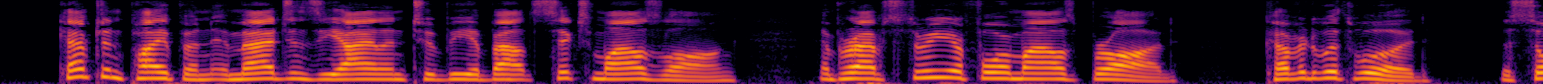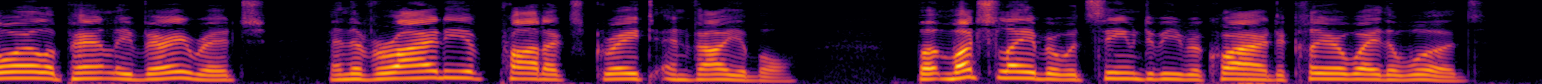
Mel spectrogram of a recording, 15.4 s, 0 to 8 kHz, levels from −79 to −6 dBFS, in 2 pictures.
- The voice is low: No, high, 190 Hz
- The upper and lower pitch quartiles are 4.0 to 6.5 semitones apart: No, average, 3.2 semitones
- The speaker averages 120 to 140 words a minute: No, average, 185 wpm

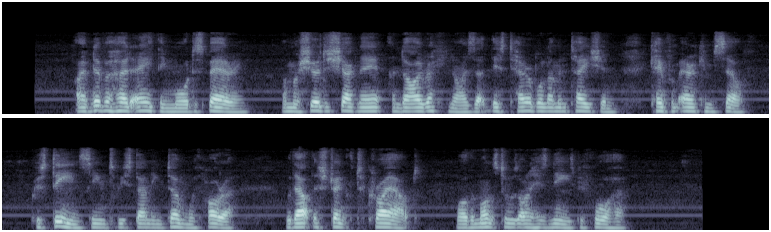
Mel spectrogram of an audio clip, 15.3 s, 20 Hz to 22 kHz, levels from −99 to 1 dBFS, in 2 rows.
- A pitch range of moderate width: No, narrow, 2.2 semitones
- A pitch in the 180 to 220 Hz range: No, low, 135 Hz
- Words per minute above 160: Yes, average, 175 wpm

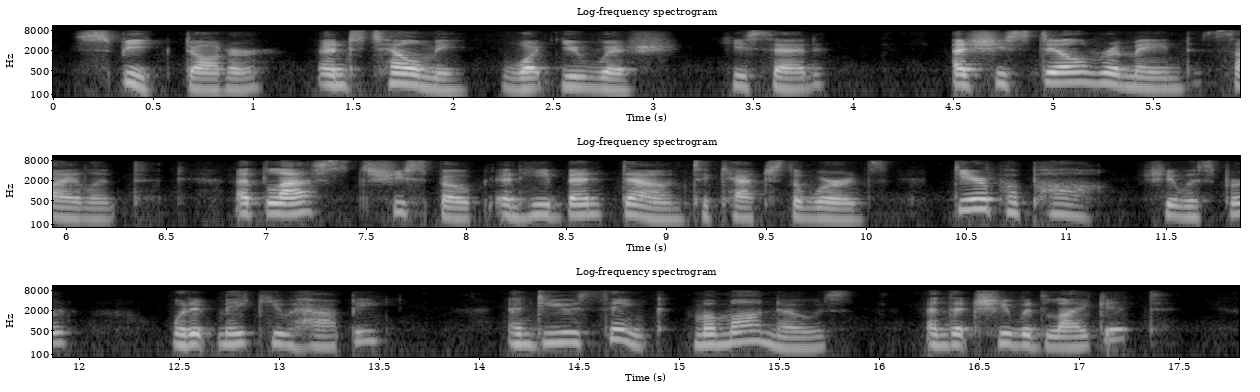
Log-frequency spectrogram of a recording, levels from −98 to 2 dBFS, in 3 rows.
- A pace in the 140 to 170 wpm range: Yes, average, 160 wpm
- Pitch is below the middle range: No, high, 190 Hz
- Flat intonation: No, average, 4.8 semitones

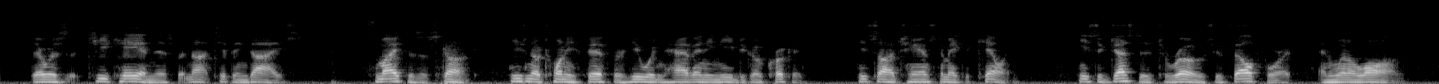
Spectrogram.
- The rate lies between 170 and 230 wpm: Yes, average, 190 wpm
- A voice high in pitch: No, low, 110 Hz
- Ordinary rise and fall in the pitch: Yes, average, 3.4 semitones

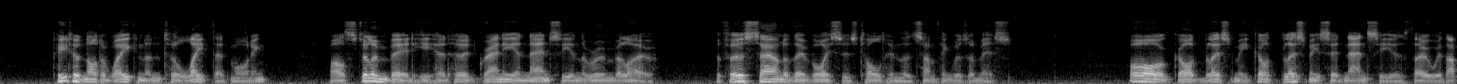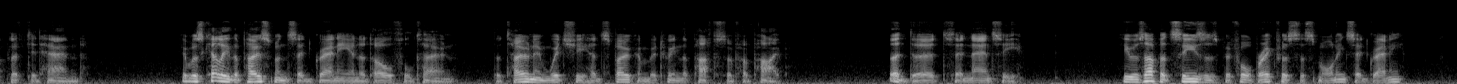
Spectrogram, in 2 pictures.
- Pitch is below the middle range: Yes, very low, 95 Hz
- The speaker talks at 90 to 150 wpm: No, average, 180 wpm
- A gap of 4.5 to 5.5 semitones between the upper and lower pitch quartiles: Yes, average, 5.2 semitones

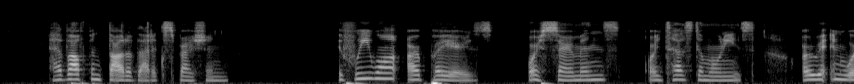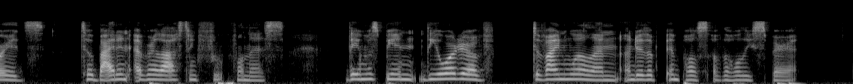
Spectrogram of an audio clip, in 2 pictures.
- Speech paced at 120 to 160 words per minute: Yes, average, 155 wpm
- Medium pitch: No, high, 215 Hz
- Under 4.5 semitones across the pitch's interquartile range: Yes, average, 2.9 semitones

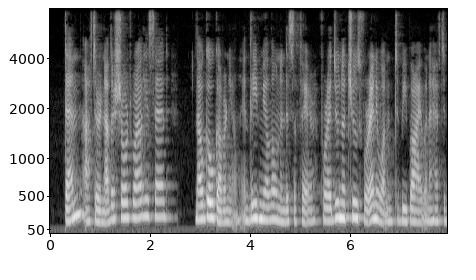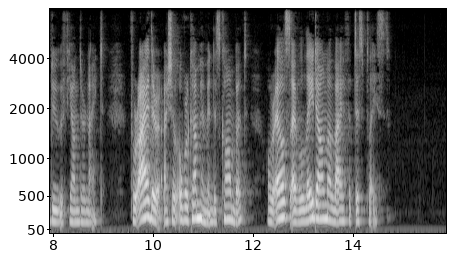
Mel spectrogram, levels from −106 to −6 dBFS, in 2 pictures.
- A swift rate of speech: Yes, fast, 210 wpm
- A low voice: No, medium, 170 Hz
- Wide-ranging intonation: No, average, 3.8 semitones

